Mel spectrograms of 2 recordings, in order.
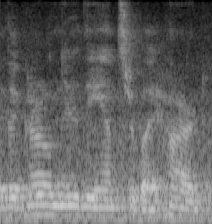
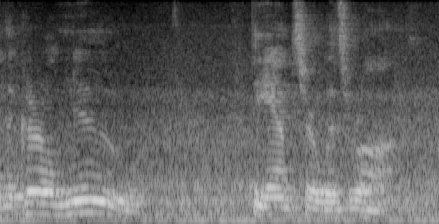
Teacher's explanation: what we do is extend the vowel just before a phrase boundary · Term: vowel extension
